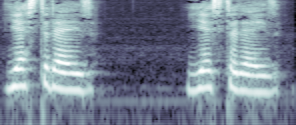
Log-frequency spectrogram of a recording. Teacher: 这个词后面加了 s 读成浊音的 z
